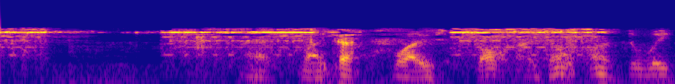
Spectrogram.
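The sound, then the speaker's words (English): The man's wife's mobile phone rings with a steady, high-pitched electronic tone over a thin, narrowband line. After about a second, a man's voice talks over the continuing ring. “That's my wife's phone. I don't want to wake her up.”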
